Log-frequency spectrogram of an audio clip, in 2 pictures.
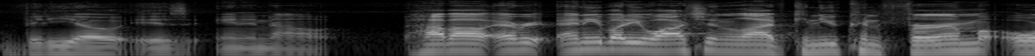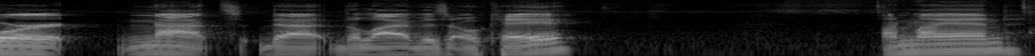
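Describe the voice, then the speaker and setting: A man's voice: mid-range voice, lively intonation, measured pace, clear, resonant tone. A young man hosting a casual livestream, laid-back and slangy, often trailing off mid-sentence. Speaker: livestream host.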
